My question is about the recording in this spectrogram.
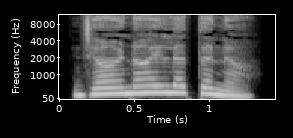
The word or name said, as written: ಜಾಣಾಯ್ಲತನ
